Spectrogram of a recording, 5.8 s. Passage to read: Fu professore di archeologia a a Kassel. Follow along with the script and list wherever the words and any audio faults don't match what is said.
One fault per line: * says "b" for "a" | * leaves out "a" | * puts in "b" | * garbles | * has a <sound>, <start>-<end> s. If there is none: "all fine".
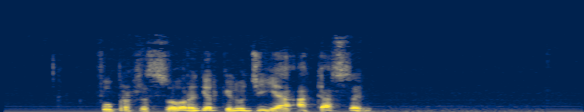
* leaves out "a"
